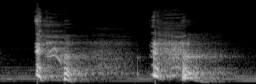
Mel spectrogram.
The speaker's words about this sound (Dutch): Ik verslik me in het water, jongens.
